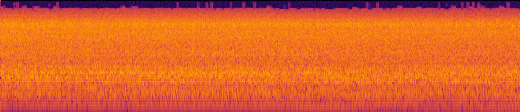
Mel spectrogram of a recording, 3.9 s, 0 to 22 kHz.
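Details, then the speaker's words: 1998 Mitsubishi Colt, over 120,000 miles, after throttle body cleaning: even steady idle, no hunting or stumbling, smooth settled hum; idle now stable, throttle pedal no longer sticky. "can hear the engine runs much smoother than from the beginning also the throttle pal doesn't feel so sticky and the engine nicely holds idle revs"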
